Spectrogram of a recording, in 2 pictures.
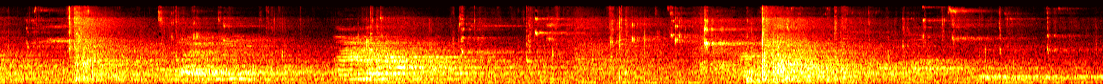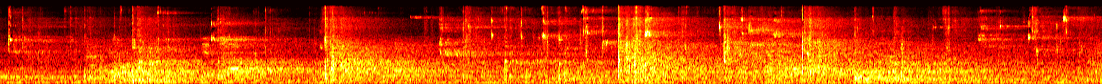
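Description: A large hall echoes.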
